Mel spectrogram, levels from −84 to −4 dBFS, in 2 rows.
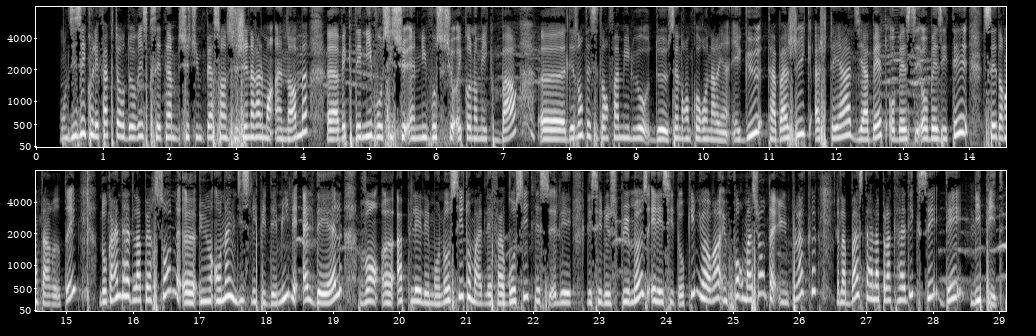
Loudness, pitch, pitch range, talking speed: -15 LUFS, 235 Hz, 210-270 Hz, 175 wpm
